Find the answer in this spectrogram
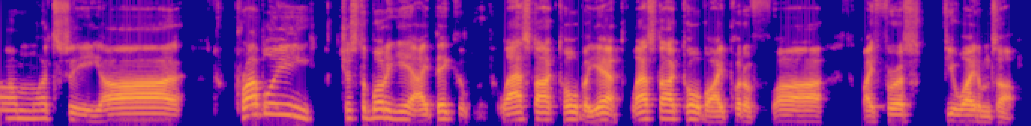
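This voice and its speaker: A man with an ordinary speaking voice and an American accent, fairly high pitch, lively intonation and a fairly slow pace. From Massachusetts, near Boston. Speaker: online reseller. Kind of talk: casual chat.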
